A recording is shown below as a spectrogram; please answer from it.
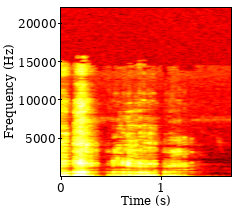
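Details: Male leopard in the Sabi Sands at Dulini, vocalizing in a dispute with a rival male. Three short, rough, low sawing rasps follow in quick succession, the first loudest, then fade to silence.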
